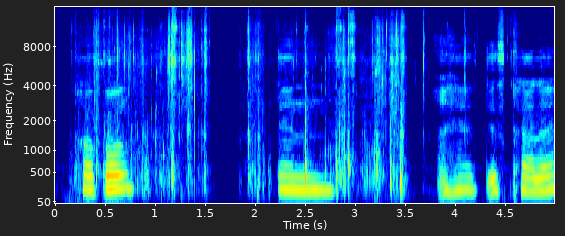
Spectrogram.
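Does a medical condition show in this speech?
Yes: speech impairment.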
